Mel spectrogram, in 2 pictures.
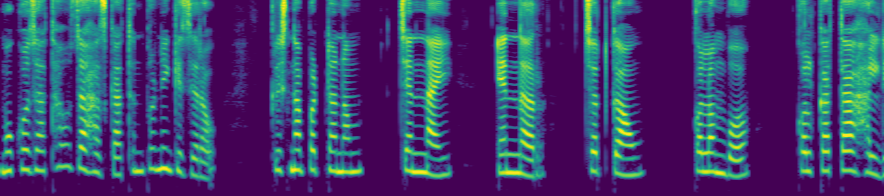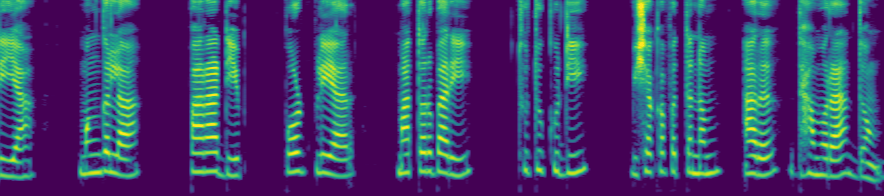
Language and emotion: Bodo, neutral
